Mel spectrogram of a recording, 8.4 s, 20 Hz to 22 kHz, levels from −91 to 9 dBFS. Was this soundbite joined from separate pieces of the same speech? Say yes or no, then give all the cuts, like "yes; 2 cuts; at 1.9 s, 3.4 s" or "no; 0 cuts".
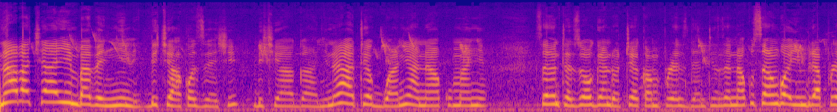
no; 0 cuts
